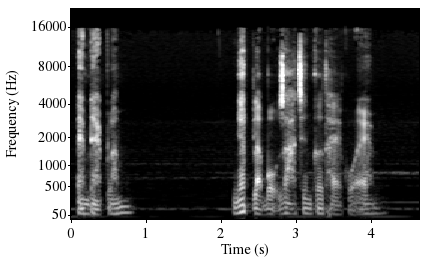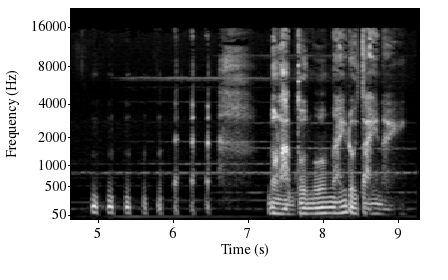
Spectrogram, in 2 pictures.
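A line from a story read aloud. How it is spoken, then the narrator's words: Leering whisper in ear. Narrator (Vietnamese): Hắn miệng nhợn nở một nụ cười đều cáng, ghé vào tai cô mà thì thầm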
